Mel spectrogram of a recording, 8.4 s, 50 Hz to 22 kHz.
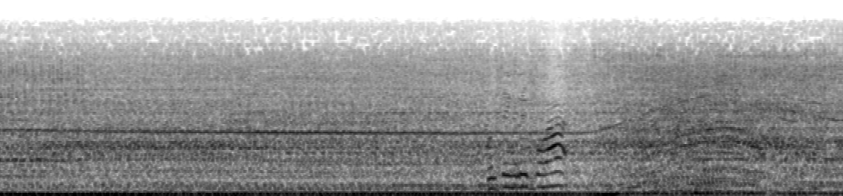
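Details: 5.7 V8 at idle with brief rev: low, even rhythmic tapping over steady idle; knocking noise, hydraulic lifters mentioned, cause unconfirmed.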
